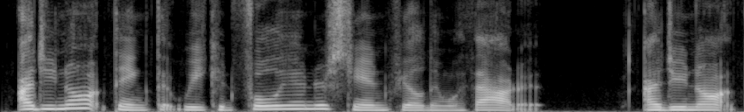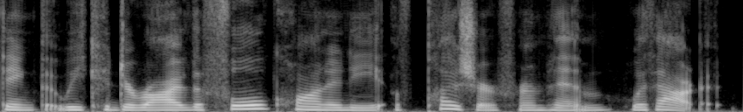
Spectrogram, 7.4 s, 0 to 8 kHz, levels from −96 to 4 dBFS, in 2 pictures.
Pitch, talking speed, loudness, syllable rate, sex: 195 Hz, 235 wpm, -21 LUFS, 6.2 syllables/s, female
